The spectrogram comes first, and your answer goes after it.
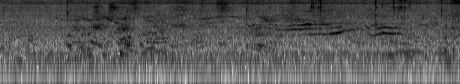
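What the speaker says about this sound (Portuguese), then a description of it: "Esse é o gato da casa." A house cat meows several times in a thin, wavering voice inside the home of writer Jorge Amado, moderately close, over a steady room murmur and background voices.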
